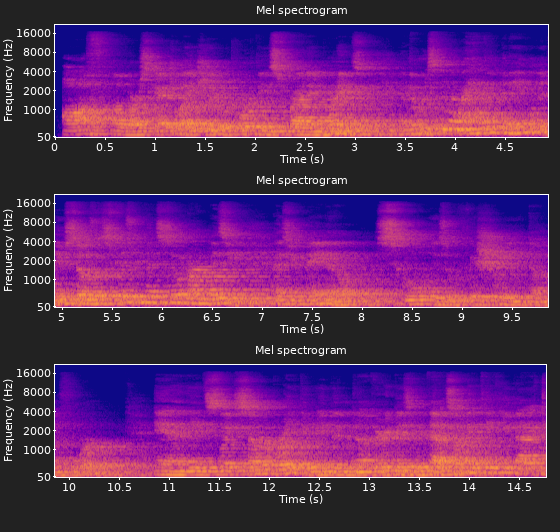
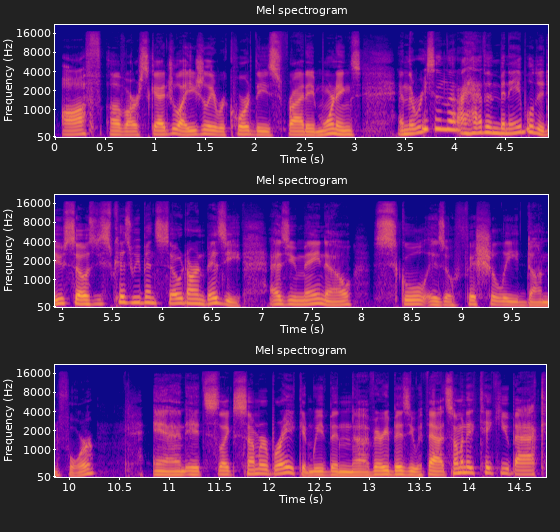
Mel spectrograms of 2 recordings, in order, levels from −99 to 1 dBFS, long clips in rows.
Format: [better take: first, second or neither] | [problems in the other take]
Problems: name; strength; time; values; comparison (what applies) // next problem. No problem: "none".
second | room echo; strong; dies away in 2.3 s // off-mic speech; far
